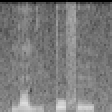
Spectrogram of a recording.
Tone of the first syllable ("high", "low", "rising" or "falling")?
low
